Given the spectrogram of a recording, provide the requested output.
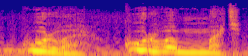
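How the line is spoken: Strained, hollow, near breaking. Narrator (Russian): чуть было не теряя самообладания, опустошенным голосом выдавил

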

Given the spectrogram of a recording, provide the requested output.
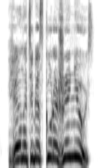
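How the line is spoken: Shout with stupid guffaw. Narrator (Russian): крикнул толстяк и заржал дебильно

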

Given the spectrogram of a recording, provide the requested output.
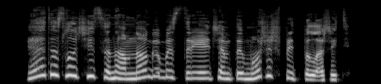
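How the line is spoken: Giggling. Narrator (Russian): хихикнула Ада

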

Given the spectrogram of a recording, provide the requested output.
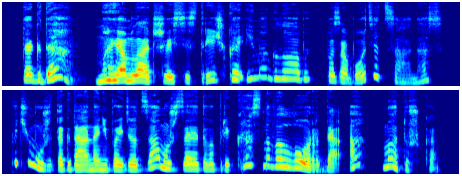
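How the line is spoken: Sarcastic teasing. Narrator (Russian): Язвительно поддевала я

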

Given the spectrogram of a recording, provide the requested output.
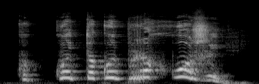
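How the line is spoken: Angry shout masking fear. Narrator (Russian): сердито кричит сторож, желая замаскировать криком свой страх

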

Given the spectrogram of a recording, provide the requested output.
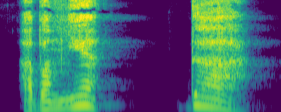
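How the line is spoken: Whisper. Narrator (Russian): зашептала Устинька

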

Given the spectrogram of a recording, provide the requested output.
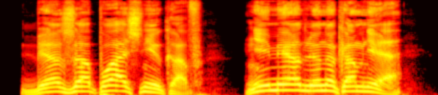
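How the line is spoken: Roaring. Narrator (Russian): Проревел магнат

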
